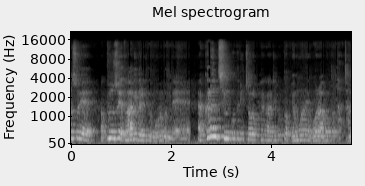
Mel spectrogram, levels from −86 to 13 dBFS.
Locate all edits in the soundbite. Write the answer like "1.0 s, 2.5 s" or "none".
2.4 s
